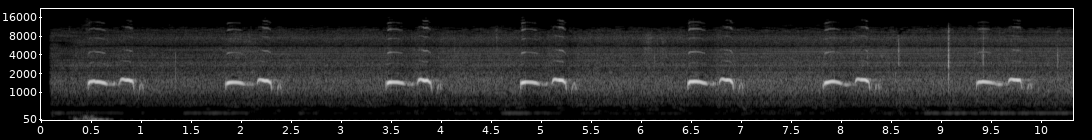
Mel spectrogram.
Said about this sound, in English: The porwill is so named not because of their lack of willpower, but because of the strange call they make in the night. Kinda a porwill kind of sound, I guess.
